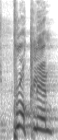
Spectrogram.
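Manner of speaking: high, loud yelled place name; mock shout. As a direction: bellow it out like a wannabe. Shouting random things at airport.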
